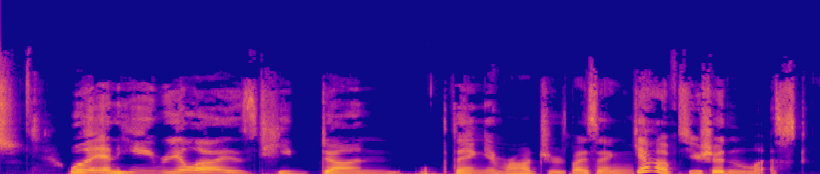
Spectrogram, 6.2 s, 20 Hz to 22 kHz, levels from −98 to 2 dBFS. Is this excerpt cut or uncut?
cut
